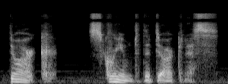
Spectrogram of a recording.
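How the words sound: It is read in a serious Alan Wake voice.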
